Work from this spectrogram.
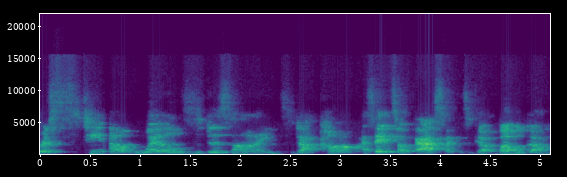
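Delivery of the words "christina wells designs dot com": very slow, soft, careful, deliberate, word by word. Repeating her shop's web address for viewers, slow and deliberate. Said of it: "Let me slow down and say it".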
